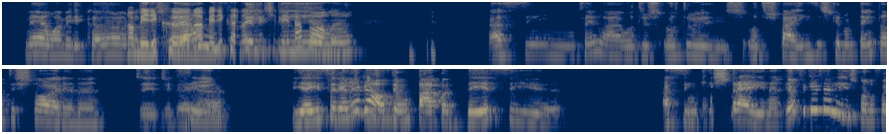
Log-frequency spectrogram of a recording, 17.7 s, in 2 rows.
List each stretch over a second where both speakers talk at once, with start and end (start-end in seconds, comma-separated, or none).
1.2-3.5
